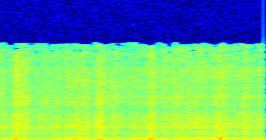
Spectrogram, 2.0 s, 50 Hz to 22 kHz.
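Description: Yamaha XT1200Z Super Ténéré's parallel-twin engine pulling under throttle at motorway speed, mixed with heavy wind rumble on the camera microphone.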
